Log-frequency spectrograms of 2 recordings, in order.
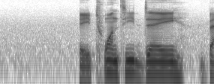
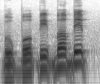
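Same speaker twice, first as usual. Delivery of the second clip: boops and beeps climbing in pitch; bouncy mouth-made beeps; playful beeping; 6 semitones higher, 4 dB louder than usual. Pretend. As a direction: chirp little rising robot noises. Playful beeping while sorting items.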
